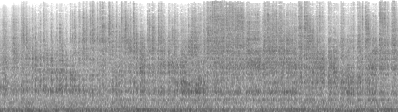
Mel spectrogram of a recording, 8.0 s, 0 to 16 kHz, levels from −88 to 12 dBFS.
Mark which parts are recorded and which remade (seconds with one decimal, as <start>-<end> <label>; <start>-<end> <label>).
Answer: 0.0-0.7 remade; 0.7-8.0 recorded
